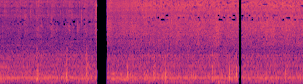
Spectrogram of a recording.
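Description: Diced capsicum and carrot sizzling lightly in butter in a kadhai, with scattered small clicks of a wooden spatula stirring and scraping the pan over a steady low hum. The sound cuts out briefly twice, about two seconds in and near the five-second mark.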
